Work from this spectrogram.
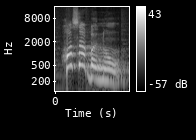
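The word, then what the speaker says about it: ಹೊಸಬನು: form hosavanu, the va sound changes to ba when forming hosabanu. This phonetic change is due to the natural tendency in Kannada to use ba when combining with avanu or similar forms for smoother pronunciation.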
